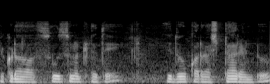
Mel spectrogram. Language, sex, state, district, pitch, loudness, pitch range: Telugu, male, Andhra Pradesh, Guntur, 125 Hz, -18 LUFS, 120-130 Hz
